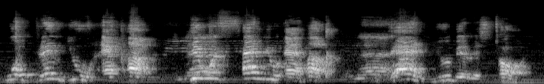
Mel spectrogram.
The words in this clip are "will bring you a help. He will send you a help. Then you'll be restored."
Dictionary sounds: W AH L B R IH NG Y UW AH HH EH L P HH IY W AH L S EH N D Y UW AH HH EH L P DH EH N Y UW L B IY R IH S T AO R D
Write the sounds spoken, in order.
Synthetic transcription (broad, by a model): W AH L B L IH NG Y UW AH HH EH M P HH IY W AH L S EH N D Y UW AH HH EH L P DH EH N Y UW L B IY R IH S T AO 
